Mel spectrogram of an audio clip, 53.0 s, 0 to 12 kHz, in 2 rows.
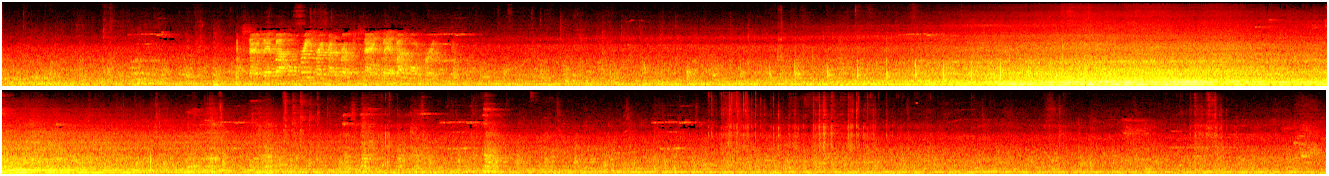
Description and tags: The recording starts with a loudspeaker announcement "stand clear platform 3, through train approaching. Stand clear platform 3."
Then the train goes past.
Some noises can be heard in the platform after the train goes past. Close to the end of the recording you can hear someone close by paging through their newspaper.
Recorded on 23 Sep 2011 with a Zoom H1 using the built in mics.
